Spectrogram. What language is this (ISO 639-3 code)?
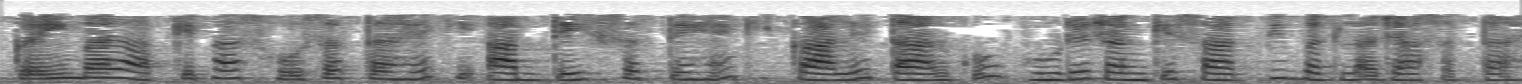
hin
